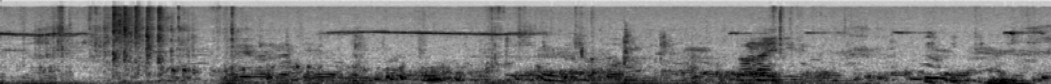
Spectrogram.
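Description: Teddy pigeons on a rooftop coo in soft, low, repeated throaty calls. Voices talk nearby, a few higher chirps and a brief wing flutter come through, and the whole scene is faint.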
